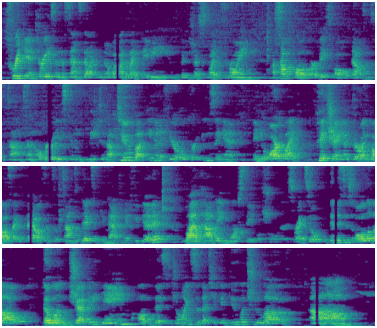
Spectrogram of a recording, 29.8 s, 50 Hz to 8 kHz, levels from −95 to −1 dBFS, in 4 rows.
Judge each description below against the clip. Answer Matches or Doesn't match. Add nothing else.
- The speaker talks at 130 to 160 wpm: Doesn't match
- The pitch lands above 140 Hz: Matches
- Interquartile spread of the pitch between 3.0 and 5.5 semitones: Matches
